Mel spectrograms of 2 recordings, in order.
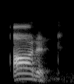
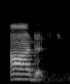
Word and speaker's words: ordered: Ordered. Order. Ordered. Order. Yeah, ordered. Không phải order nha, ordered.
